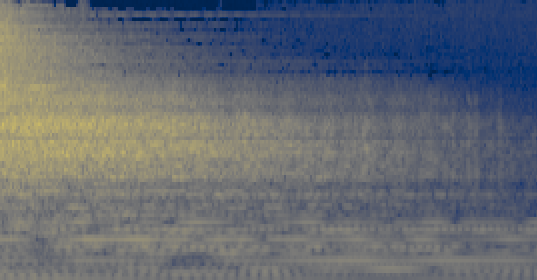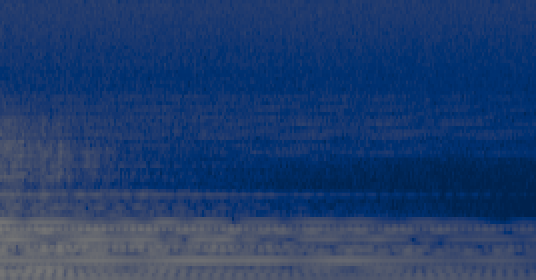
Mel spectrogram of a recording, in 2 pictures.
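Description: Closing chord of a Japanese rock song left ringing on distorted electric guitar after the band stops, slowly fading away.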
